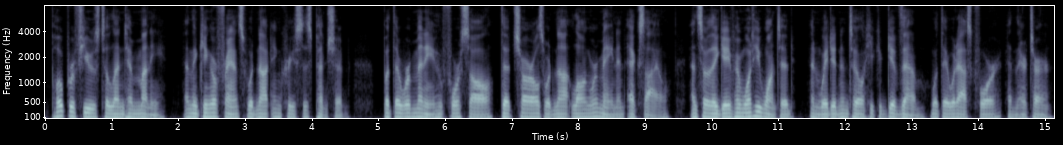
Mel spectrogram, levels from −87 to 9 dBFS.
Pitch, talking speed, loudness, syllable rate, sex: 95 Hz, 215 wpm, -20 LUFS, 5.4 syllables/s, male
